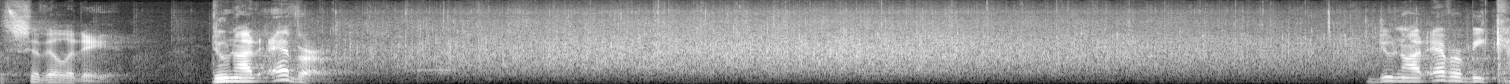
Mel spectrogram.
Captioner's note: applause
